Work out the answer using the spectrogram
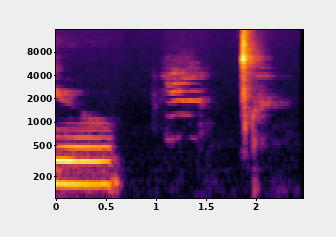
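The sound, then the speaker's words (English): A pet cat meows, a loud drawn-out call followed by a fainter, higher one, then a brief sharp noise. “Wow, my cat is just right up in this, in my business.”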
